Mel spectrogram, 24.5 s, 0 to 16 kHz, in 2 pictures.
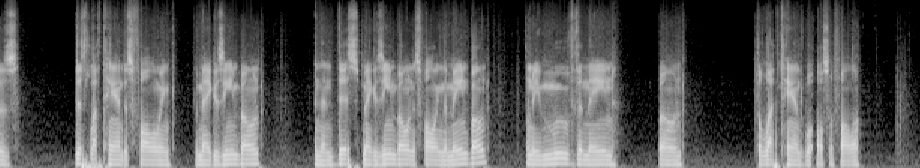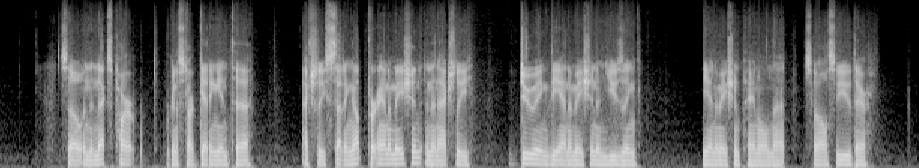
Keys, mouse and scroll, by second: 6.1 click, 7.2 g, 11.5 click, 11.5 right click, 12.1-13.1 middle drag.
